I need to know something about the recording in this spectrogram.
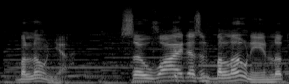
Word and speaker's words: Bologna: But in Italy, that city is pronounced Bolognia.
